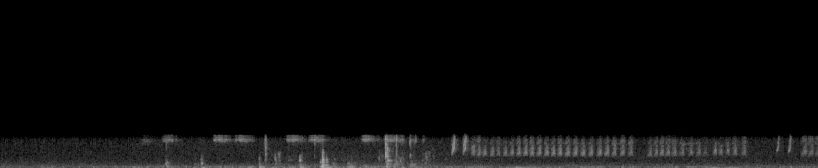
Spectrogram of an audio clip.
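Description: Tawny owl scrabbling and knocking on the dry wood of a hollow tree trunk as it comes up onto the rim of its nest cavity: a string of faint scrapes and taps. From about halfway through, a rapid high rattling trill comes in short runs.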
